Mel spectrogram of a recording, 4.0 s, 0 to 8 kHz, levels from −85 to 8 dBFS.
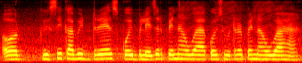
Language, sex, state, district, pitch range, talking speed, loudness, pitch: Hindi, male, Bihar, West Champaran, 195-210 Hz, 225 wpm, -14 LUFS, 205 Hz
